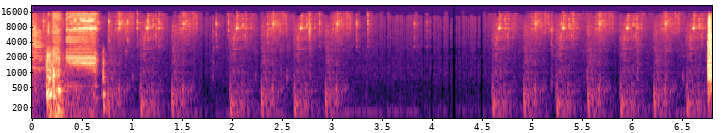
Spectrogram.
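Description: Quick footsteps patter on a metal floor.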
